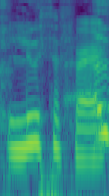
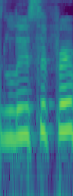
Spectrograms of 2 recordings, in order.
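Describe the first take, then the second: First: The middle consonant is a 'th' sound. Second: The middle consonant is an 's' sound. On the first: "but we pronounce it Luthifer" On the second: "His name is Lucifer"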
